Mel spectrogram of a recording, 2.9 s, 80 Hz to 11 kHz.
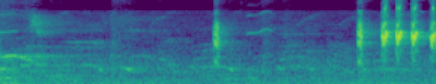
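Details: A four-day-old Streak-eared Bulbul nestling in Ubon Ratchathani, Thailand, 6 April 2023, gives one thin chip, then a quick run of four or five high, squeaky notes close together, in otherwise quiet surroundings.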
